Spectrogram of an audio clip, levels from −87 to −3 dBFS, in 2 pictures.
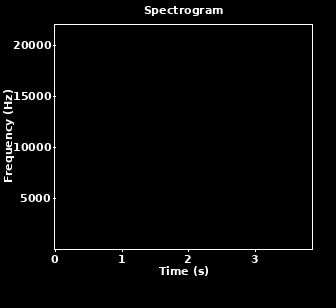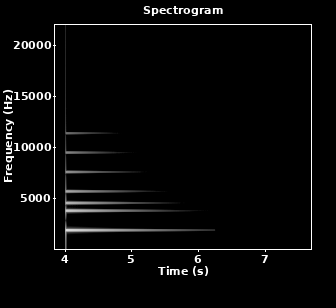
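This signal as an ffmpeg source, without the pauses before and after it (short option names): -f lavfi -i "aevalsrc='0.211*pow(10,-3*t/2.3)*sin(2*PI*1900*t)+0.106*pow(10,-3*t/1.868)*sin(2*PI*3800*t)+0.0531*pow(10,-3*t/1.769)*sin(2*PI*4560*t)+0.0266*pow(10,-3*t/1.654)*sin(2*PI*5700*t)+0.0133*pow(10,-3*t/1.517)*sin(2*PI*7600*t)+0.00668*pow(10,-3*t/1.419)*sin(2*PI*9500*t)+0.00335*pow(10,-3*t/1.344)*sin(2*PI*11400*t)':d=2.24:s=44100"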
